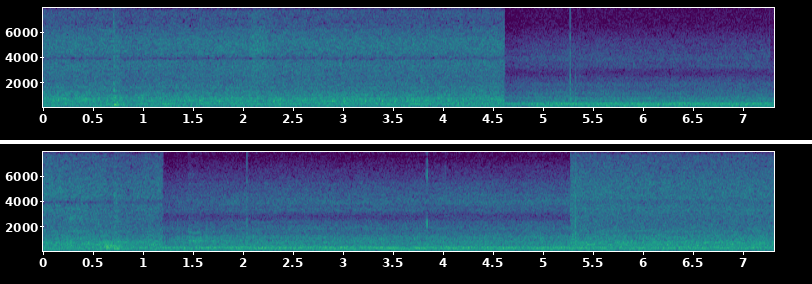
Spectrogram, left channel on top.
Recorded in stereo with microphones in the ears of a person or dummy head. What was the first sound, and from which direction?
A snare drum, 65° left (ahead or behind).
